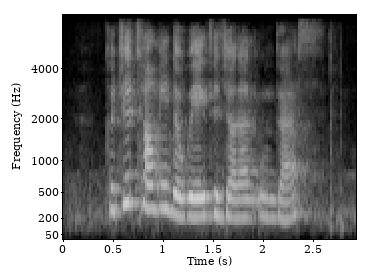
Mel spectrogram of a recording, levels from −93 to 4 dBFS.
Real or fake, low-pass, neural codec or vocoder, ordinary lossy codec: fake; 7.2 kHz; codec, 16 kHz, 4 kbps, FreqCodec, larger model; none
